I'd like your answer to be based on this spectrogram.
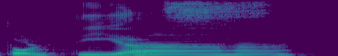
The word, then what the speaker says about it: tortillas: My mother every day would make homemade tortillas. Homemade flour tortillas. You got to say it like a Latino.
